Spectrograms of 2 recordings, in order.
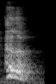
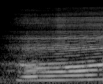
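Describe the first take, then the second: First: It is said very quickly. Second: It is said very slowly.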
